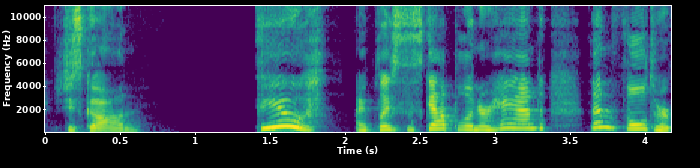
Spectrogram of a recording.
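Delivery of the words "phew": exaggerated relief. Real, not acted. Mock relief.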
